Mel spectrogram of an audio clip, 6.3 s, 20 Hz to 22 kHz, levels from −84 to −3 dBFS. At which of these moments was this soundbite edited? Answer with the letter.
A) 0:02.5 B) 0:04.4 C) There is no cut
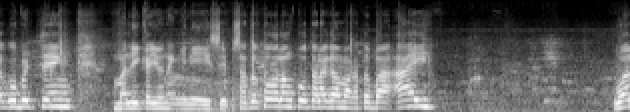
A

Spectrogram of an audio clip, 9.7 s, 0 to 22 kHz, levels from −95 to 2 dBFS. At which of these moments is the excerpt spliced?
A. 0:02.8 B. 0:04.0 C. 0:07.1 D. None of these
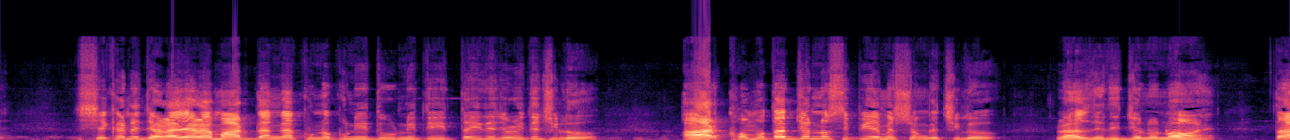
D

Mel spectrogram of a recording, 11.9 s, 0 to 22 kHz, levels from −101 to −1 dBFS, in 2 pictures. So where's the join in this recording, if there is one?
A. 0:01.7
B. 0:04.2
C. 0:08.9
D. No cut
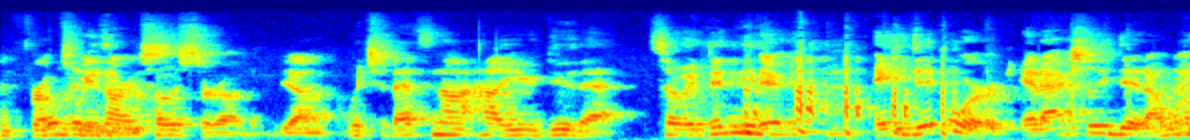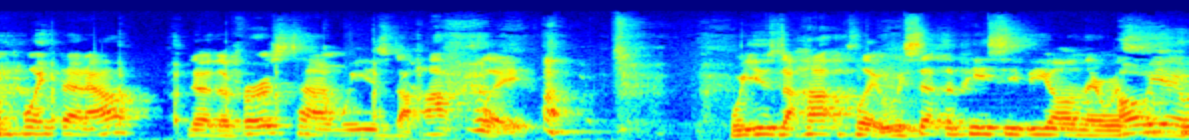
A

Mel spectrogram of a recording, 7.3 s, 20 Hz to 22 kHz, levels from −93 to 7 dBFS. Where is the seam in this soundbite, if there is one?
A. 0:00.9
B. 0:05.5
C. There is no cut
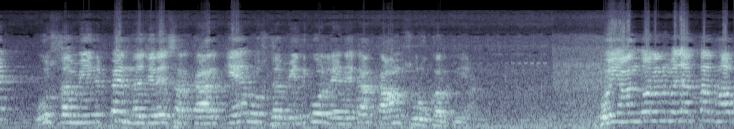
B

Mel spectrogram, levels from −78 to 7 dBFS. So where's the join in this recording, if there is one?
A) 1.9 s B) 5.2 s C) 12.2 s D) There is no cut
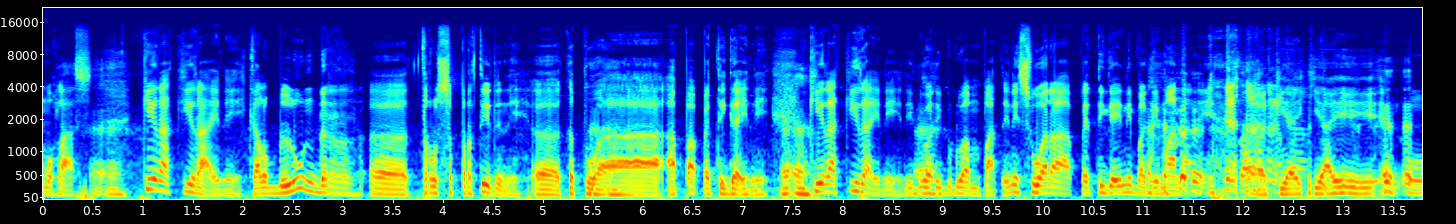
C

